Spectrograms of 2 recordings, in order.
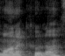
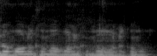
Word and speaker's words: Monokuma: No, I said it wrong the first time. I went Monokuna, so I was trying to fix it. Monokuma.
